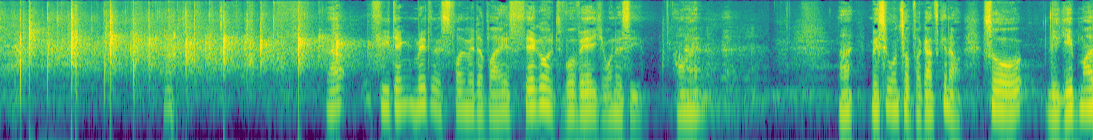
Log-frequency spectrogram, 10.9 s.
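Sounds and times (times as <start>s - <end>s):
audience clapping: 0.0s - 4.0s
speech: 3.2s - 7.4s, 8.4s - 10.9s
laughter: 6.8s - 7.9s.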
